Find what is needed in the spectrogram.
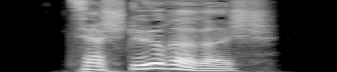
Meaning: destructive
- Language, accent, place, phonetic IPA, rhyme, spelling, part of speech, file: German, Germany, Berlin, [t͡sɛɐ̯ˈʃtøːʁəʁɪʃ], -øːʁəʁɪʃ, zerstörerisch, adjective, De-zerstörerisch.ogg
